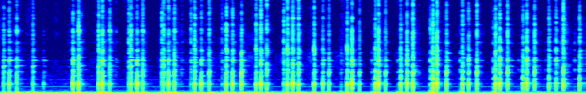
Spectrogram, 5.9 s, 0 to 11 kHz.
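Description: A small, hollow, rectangular printed metal Altoids Arctic mint tin is held and tapped on its sides and lid with the fingertips and short nails. The result is a fast, uneven run of short, dry metallic clicks with a brief hollow ring near 1.1 kHz and a soft low thump under each tap.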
